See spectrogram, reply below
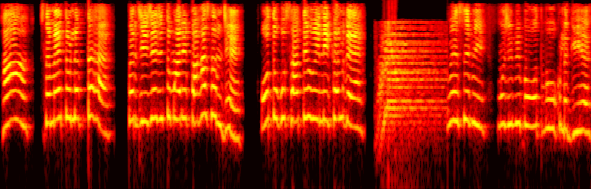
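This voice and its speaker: A woman voicing a chatty, sharp-tongued married daughter visiting her parents in a cartoon. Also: very high voice, brisk, soft background music. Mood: complaining. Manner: chatty, lecturing. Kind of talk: cartoon voice acting.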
